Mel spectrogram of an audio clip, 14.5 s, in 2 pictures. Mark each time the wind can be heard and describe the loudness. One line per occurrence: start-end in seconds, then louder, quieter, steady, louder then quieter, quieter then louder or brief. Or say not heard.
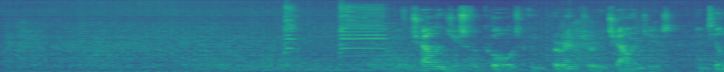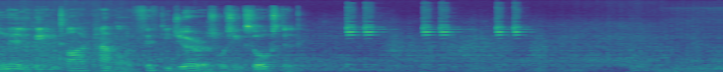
0.0-14.4 quieter.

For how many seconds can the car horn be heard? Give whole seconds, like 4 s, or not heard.
3 s.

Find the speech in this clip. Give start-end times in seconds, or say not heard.
3.9-10.3.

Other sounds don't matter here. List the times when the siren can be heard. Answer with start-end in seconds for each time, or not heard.
not heard.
